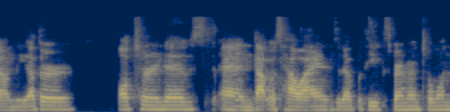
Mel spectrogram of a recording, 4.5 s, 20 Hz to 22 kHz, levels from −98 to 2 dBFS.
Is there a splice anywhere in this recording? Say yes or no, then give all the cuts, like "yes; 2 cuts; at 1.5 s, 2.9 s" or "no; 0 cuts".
no; 0 cuts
